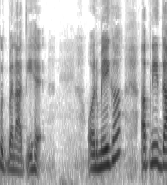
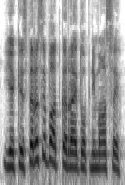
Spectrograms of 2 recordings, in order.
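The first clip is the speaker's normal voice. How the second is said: father scolding; 9 dB louder than usual. Acted.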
